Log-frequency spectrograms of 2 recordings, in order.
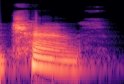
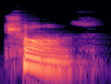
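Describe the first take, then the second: First: American "chance" with a front A, as in cat; flat-A American vowel in "chance"; American pronunciation. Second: British "Chance" with an open AH, chahnce; broad-A British vowel in "Chance"; British pronunciation. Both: Shown as a demonstration.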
